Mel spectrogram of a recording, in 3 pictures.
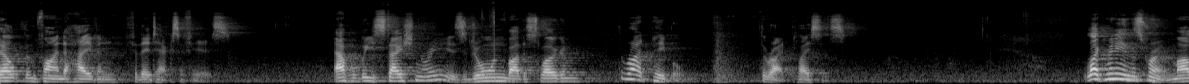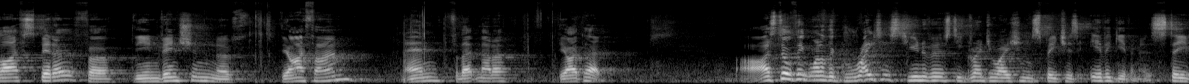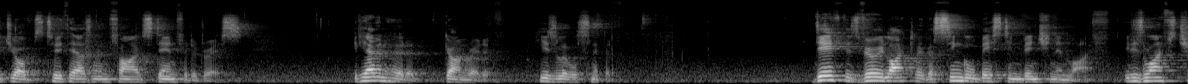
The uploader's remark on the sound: I spoke to the petroleum industry’s biennial tax conference.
